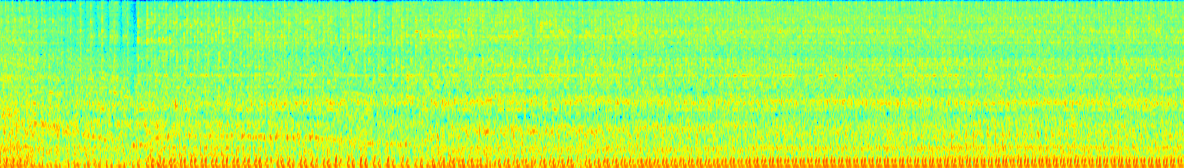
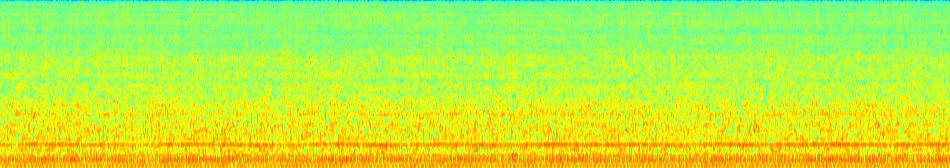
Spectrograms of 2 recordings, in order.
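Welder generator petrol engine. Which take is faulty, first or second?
first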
